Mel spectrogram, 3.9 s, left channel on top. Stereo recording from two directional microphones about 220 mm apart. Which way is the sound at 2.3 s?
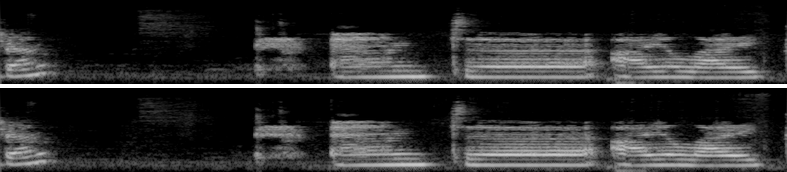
15° right (ahead or behind).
